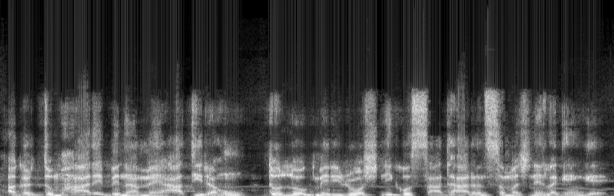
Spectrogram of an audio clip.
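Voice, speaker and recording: A man narrator puts on a radiant full-moon spirit, the kind elder sister of a storybook tale. The delivery is reassuring, in a low, bright voice with a raspy grain. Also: lively intonation, moderate pace, soft background music, heavily acted. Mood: gentle, reassuring.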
